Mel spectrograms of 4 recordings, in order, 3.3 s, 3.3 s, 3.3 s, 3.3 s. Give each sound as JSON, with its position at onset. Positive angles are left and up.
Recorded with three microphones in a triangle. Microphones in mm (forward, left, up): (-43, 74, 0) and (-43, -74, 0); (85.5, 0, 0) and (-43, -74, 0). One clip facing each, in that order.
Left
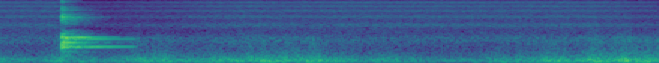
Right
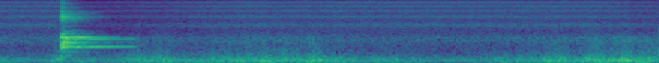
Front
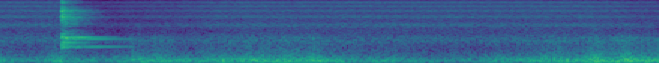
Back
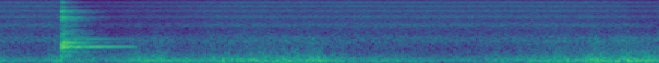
{"t": 0.3, "sound": "dishes clattering", "azimuth_deg": 180}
